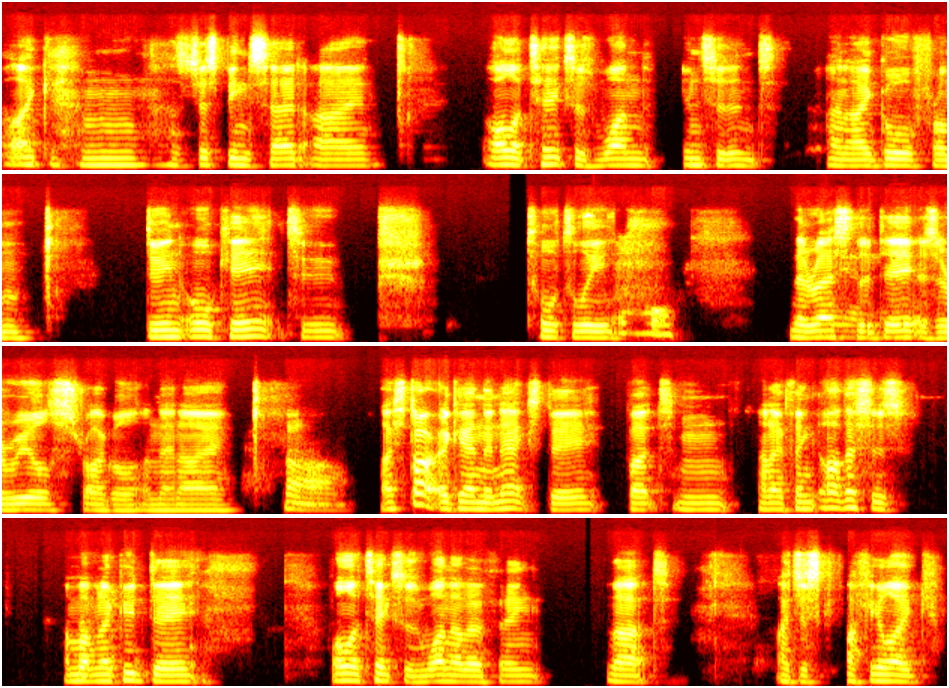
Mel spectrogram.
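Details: Aphasia after a brain tumour in a male forum participant; speech with fillers and hesitations.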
